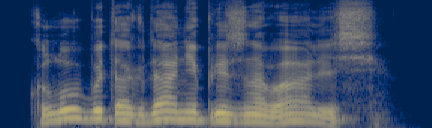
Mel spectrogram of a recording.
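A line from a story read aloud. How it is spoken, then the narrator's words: Sad reply. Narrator (Russian): грустно ответил он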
